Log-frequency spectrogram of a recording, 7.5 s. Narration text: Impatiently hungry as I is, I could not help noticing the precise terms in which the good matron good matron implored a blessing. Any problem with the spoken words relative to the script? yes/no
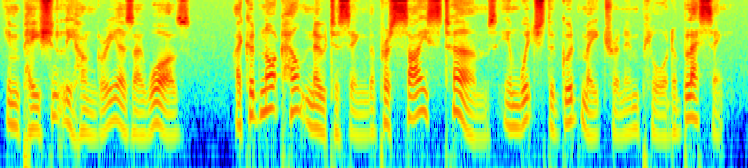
yes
